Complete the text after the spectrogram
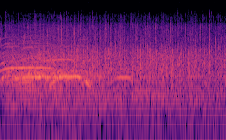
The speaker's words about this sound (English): Give them a big round of applause. Yay. And there are two people who couldn't make it here today, but they're doing a great job, and you should give them a round of applause as well, and that's Senator Ron Wyden and Representative Kurt Schrader.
